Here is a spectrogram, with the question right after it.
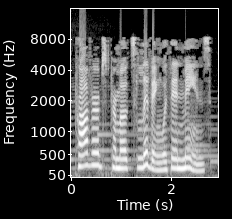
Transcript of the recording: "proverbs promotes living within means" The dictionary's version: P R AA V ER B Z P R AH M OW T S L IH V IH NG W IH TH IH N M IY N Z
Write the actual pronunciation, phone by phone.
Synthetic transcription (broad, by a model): P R AA V ER B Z P R AH M OW T S L IH V IH NG W IH TH IH N M IY N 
